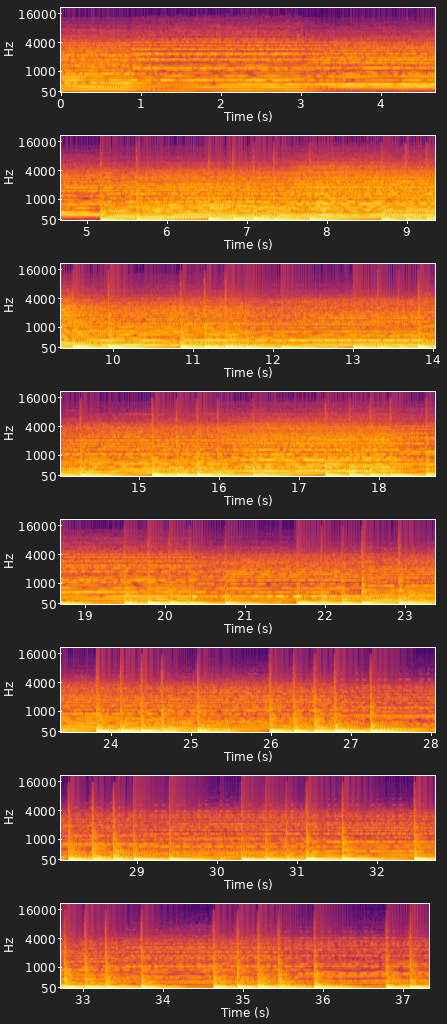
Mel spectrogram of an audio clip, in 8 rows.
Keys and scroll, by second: 0.3-4.2 typing, 4.4 Return, 15.9 typing, 18.9 Return, 18.9-20.8 typing, 22.1-29.6 typing, 31.1-37.3 typing.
